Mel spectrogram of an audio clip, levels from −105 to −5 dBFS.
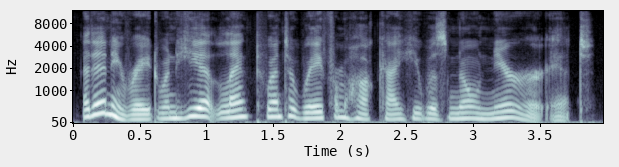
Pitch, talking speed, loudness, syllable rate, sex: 185 Hz, 240 wpm, -19 LUFS, 5.3 syllables/s, female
